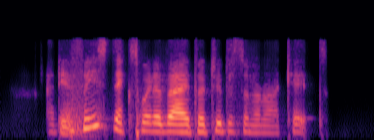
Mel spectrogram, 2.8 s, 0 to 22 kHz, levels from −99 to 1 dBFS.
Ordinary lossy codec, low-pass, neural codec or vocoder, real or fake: none; none; codec, 16 kHz, 0.5 kbps, X-Codec, HuBERT features, trained on general audio; fake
